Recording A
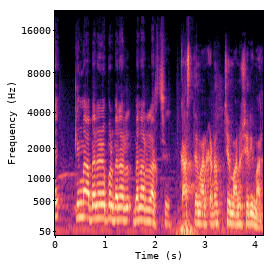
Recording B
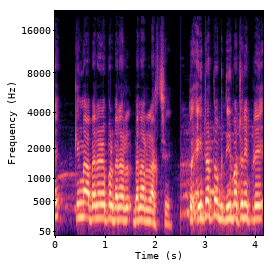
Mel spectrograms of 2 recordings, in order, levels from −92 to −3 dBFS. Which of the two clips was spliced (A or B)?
A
